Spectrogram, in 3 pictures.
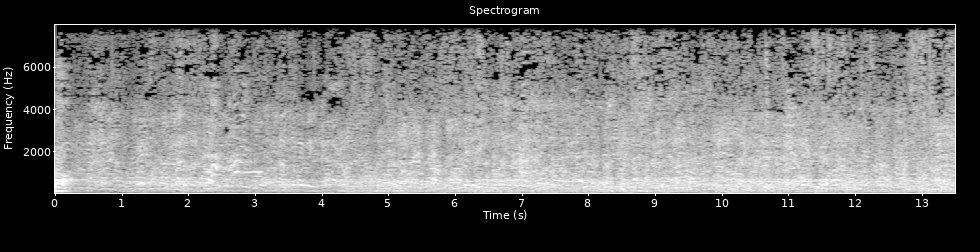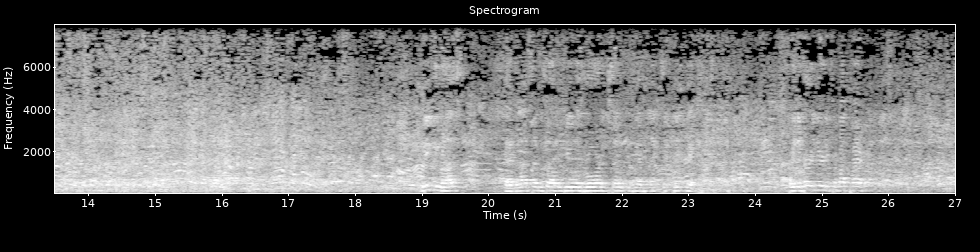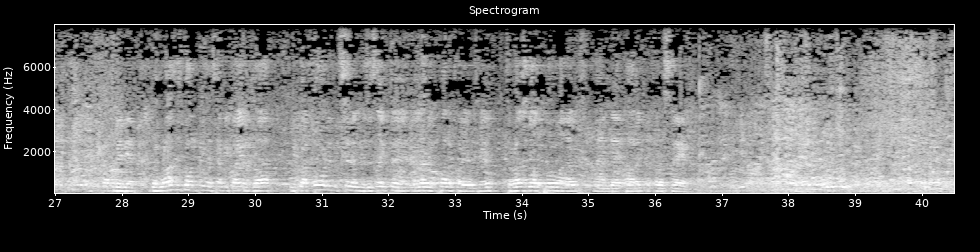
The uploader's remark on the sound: Finale night in the Square Bar. Came to a conclusion in the Square Bar in Portlaoise. In front of a live audience. With a full house and a cracking atmosphere.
